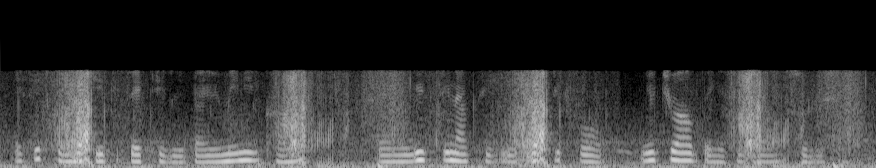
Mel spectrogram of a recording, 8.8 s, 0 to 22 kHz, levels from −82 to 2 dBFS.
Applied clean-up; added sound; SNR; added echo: none; Zipper (clothing); 1 dB; none.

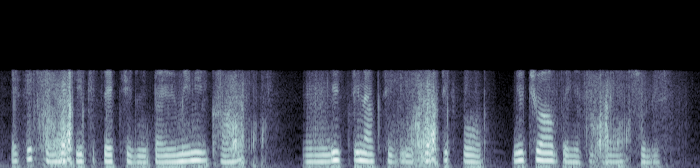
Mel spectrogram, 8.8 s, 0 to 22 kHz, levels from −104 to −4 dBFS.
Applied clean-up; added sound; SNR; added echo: neural mask model RNNoise.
